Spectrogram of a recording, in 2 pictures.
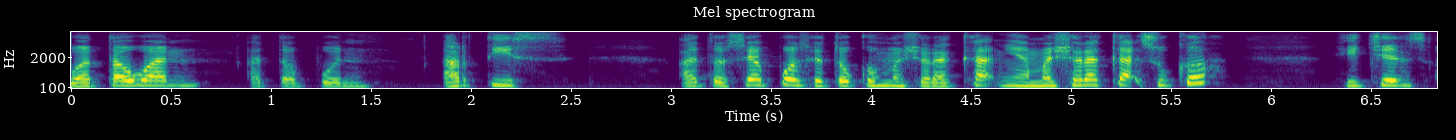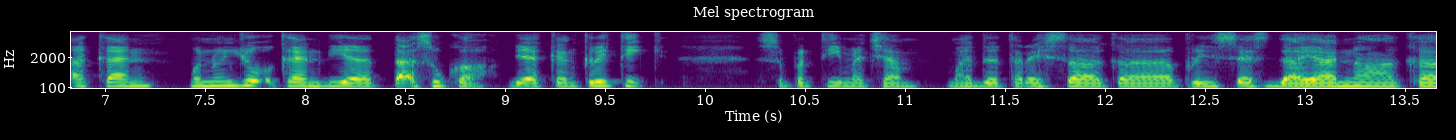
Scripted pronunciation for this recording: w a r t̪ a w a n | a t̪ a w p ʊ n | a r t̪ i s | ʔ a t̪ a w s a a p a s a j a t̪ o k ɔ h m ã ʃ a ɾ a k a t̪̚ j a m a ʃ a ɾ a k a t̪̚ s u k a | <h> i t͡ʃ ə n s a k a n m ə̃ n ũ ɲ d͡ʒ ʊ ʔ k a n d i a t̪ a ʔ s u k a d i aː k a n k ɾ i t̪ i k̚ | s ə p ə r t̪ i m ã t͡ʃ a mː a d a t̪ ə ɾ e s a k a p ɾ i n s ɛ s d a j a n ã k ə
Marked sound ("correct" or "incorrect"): correct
